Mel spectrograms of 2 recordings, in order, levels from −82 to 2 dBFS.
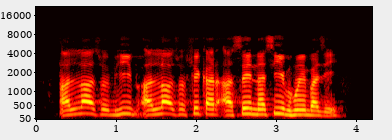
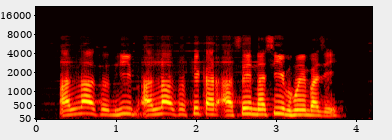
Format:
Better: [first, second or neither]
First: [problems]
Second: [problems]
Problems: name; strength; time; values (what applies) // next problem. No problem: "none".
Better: first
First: none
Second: noise reduction (neural separator model SepFormer DNS4)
